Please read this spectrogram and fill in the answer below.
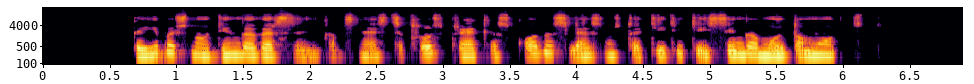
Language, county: Lithuanian, Klaipėda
